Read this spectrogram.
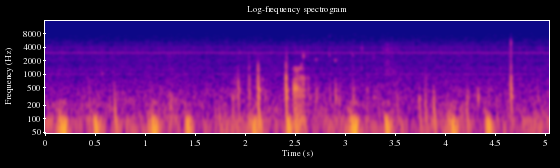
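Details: Soft, low stomach growling from normal bowel activity: quiet thumps and brief gurgles at irregular intervals, with a short bubbly rumble midway.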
